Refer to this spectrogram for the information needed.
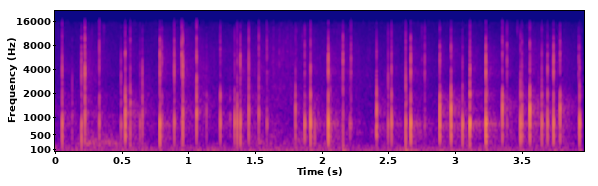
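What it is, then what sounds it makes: Smartphone tapped with fingernails. Long nails tap rapidly on the lit screen of a smartphone in a white case, making 27 quick, dry clicks with almost no ring. The taps have a sharp, bright edge and a clicky tone around 800 Hz, with little low end.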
